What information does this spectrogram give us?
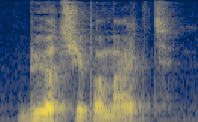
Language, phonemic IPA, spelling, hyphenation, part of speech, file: Dutch, /ˈbyːrtˌsy.pər.mɑrkt/, buurtsupermarkt, buurt‧su‧per‧markt, noun, Nl-buurtsupermarkt.ogg
- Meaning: small local supermarket, neighbourhood grocery store, convenience store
